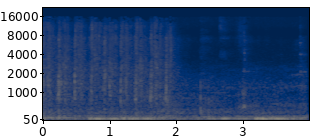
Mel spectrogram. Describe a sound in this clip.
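A plastic bottle is set down on a hard floor.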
